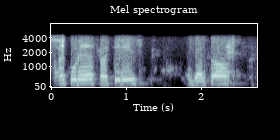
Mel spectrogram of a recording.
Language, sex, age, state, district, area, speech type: Odia, male, 18-30, Odisha, Subarnapur, urban, conversation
